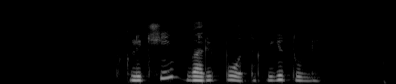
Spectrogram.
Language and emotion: Russian, neutral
